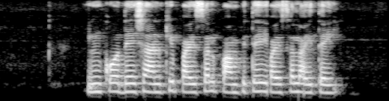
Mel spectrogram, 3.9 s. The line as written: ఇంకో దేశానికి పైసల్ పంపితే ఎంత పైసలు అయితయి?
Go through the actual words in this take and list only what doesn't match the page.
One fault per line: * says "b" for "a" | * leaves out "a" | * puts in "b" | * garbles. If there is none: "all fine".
* leaves out "ఎంత"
